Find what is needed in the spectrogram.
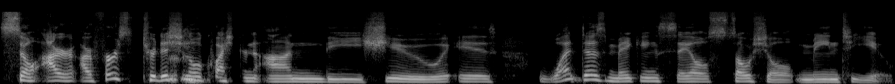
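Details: Adult male; normal voice.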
